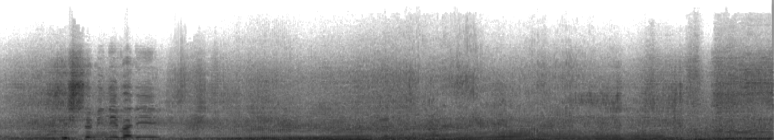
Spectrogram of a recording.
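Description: A motorbike engine whines loudly as it passes close by and fades.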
